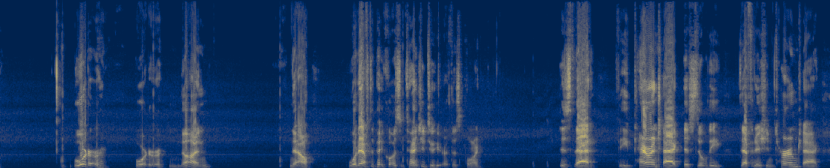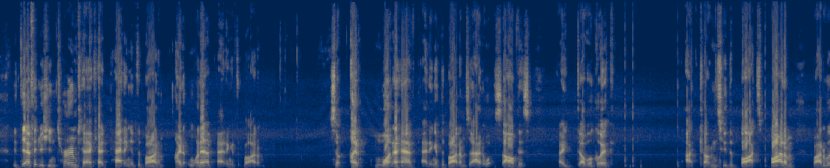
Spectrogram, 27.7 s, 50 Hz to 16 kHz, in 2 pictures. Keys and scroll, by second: 7.9 alt+super+d.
